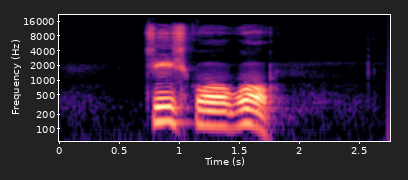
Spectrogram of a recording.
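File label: "tsisquoquo", Cherokee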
